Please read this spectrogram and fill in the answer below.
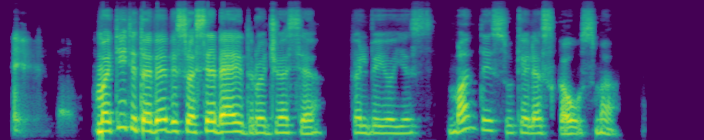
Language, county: Lithuanian, Panevėžys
